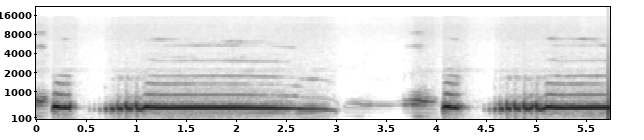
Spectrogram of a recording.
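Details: Collared dove calling in the lengkungan style, a short rising note followed by a rolling, bubbling trill that settles into a long, steady, low coo held about two seconds, then the pattern starts again.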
